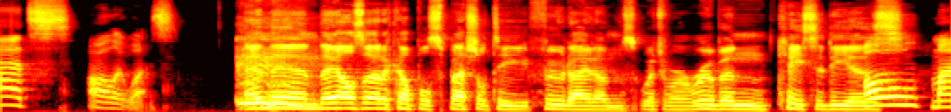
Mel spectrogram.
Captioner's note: cough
